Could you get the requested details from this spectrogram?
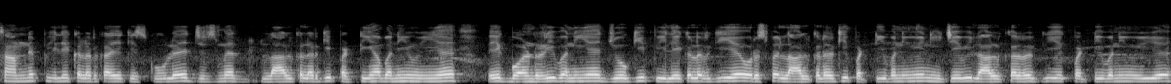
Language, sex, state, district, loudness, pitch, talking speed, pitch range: Hindi, male, Rajasthan, Nagaur, -13 LUFS, 145 Hz, 220 wpm, 140-150 Hz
